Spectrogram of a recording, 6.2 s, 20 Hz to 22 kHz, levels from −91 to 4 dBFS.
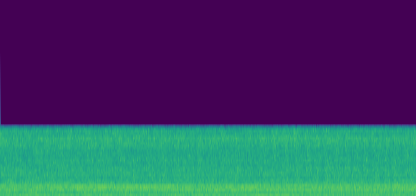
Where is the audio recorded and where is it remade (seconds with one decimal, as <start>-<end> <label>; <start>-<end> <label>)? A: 0.0-0.9 remade; 0.9-1.7 recorded; 1.7-2.2 remade; 2.2-6.3 recorded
